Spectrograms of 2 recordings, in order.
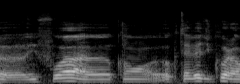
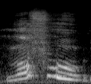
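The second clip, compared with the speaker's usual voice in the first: high, loud imitation breaking into a laugh; Bliss's end intonation; 12 semitones higher, 10 dB louder than usual. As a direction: mimic Bliss's throwaway line, laughing. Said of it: "son intonation de fin". (imitation aiguë et forte de Bliss, en riant)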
